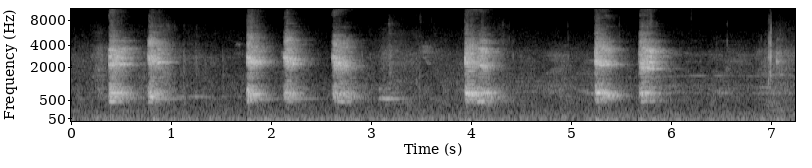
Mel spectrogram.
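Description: A child coughs in repeated runs of about eight to nine harsh, wet bursts: a paroxysmal cough in cystic fibrosis.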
